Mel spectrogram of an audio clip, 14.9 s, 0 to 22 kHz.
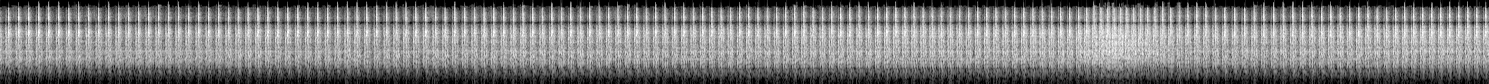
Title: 1999 Toyota Camry Solara 2.2 SE Engine Noise / Knocking (Rod Knock)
